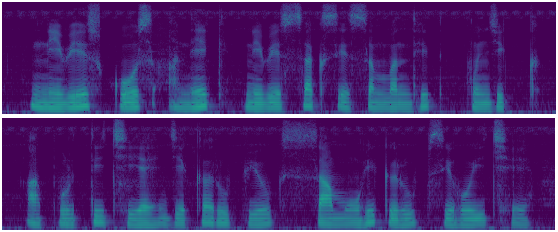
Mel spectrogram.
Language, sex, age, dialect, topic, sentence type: Maithili, male, 18-24, Eastern / Thethi, banking, statement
